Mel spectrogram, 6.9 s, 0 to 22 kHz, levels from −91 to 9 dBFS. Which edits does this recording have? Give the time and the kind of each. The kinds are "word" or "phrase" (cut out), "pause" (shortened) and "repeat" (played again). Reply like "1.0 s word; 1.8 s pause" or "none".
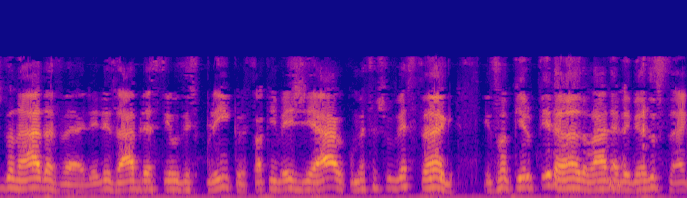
none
